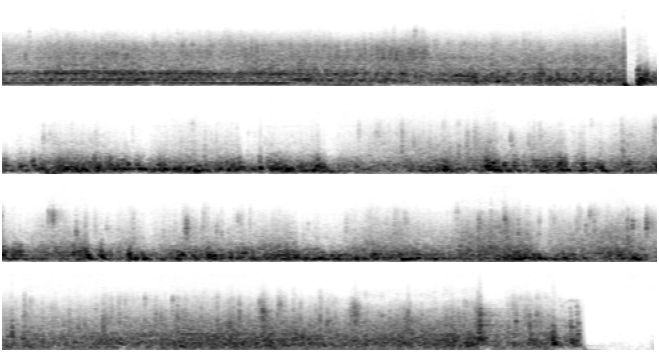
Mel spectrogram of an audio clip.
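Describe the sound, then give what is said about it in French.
A stormy outdoor scene under a grey sky as a storm begins: a deep, steady rumble of thunder and gusting wind runs loud and unbroken, with a sharp crack early on, before the noise cuts off abruptly. “Il est gris, il commence à faire de l'orage.”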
